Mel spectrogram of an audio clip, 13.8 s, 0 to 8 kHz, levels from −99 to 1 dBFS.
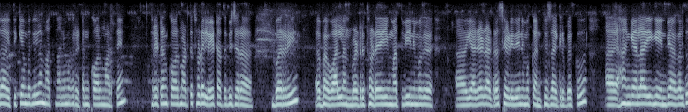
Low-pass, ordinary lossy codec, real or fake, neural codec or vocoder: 7.2 kHz; Opus, 32 kbps; real; none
